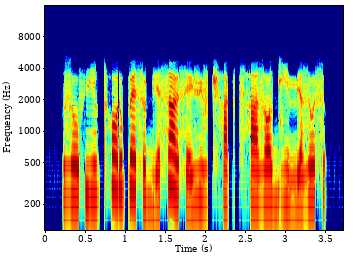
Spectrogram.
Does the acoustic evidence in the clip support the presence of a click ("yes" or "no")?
no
